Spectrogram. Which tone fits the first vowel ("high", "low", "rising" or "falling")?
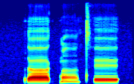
high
